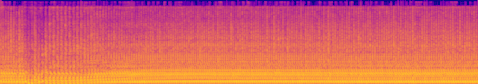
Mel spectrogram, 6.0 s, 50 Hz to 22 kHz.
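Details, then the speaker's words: 2021 Kandi Batman go-kart, very cold-blooded, first start after cranking: sputters and stumbles for a second, then settles into a steady buzzing run, starting without starting spray. Hard starting and rough running. "It's starting without the spray. So cold-blooded. It lives!"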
